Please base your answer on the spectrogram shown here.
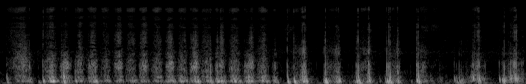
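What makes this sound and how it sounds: Fingertips and nails scratch and rub across the padded, soft seat of a black stitched faux-leather gaming chair with white trim. The result is a quick run of short, dull scuffing strokes, mostly low in tone with little brightness, each stroke ending almost at once with no ring.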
